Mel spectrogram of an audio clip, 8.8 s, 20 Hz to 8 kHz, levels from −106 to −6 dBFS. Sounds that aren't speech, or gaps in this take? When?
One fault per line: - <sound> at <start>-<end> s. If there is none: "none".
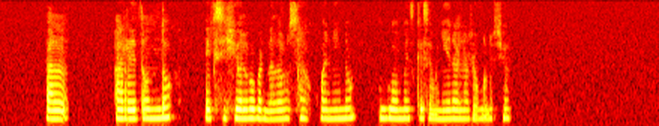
none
